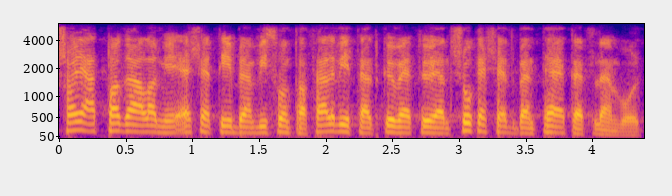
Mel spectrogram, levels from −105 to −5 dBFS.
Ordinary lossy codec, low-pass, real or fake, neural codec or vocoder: Opus, 24 kbps; 5.4 kHz; real; none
